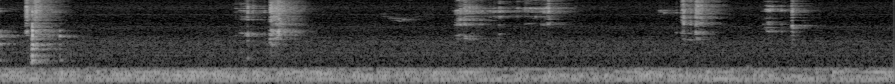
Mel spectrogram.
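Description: A small knife slicing thin pieces off a firm mango that has gone hard in the fridge: about five short, crisp cutting sounds over a steady low background hum.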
